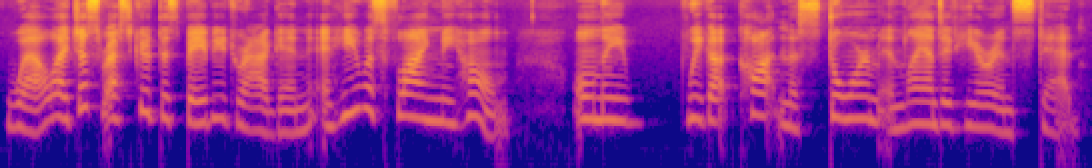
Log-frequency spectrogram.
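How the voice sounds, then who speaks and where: A woman's voice: fairly high pitch, expressive, unhurried, pitched above the performer's own voice. A woman reading a children's storybook, voicing an eager, kindhearted young boy who is earnest and curious. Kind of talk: children's storybook read aloud.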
